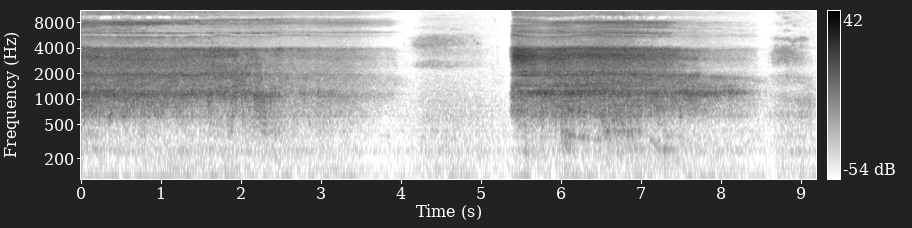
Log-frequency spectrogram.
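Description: Two long, forceful breaths pushed out through the back of the throat, a harsh hissing Darth Vader breath done as a relaxation exercise, each lasting about four seconds with a short quiet inhale between, close and loud.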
